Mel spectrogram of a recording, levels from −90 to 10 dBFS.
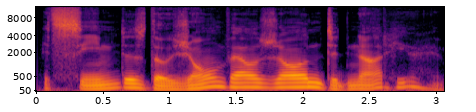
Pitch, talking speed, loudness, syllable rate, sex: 110 Hz, 195 wpm, -17 LUFS, 4.0 syllables/s, male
